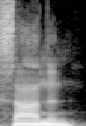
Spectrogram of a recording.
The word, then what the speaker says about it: 사는: with the rir, and if they put a nun or any kind of niun kind of particle in front of it, the rir is gone. It's taken out. It's just hard to pronounce. 울는, 살는. It just sounds like 사는.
